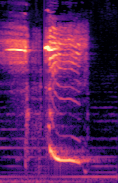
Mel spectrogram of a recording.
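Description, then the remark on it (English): A red setter puppy named Pat whimpers while being cuddled by its bedbound owner: a thin, high whine, then a longer cry that slides downward and fades, quiet and alone with no talking. “And for the last few months of their marriage, being drugged up and drunk, crying and catatonic, she lay there, bedbound and broken, cuddling Pat, her red setter puppy.”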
